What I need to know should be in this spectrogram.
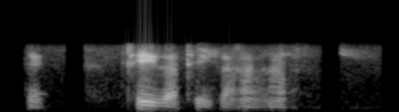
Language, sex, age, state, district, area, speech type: Santali, male, 18-30, Jharkhand, East Singhbhum, rural, conversation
